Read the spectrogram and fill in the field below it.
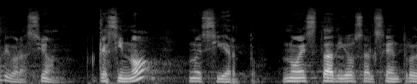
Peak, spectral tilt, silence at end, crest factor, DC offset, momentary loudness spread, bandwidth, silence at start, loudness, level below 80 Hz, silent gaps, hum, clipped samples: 0 dBFS; -5.5 dB/octave; 0 s; 22 dB; under 0.1%; 12 LU; 15 kHz; 0 s; -22 LUFS; -52 dBFS; none; none; under 0.1%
